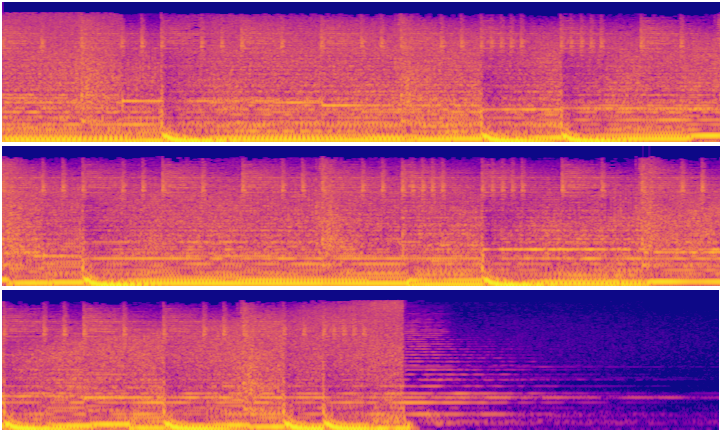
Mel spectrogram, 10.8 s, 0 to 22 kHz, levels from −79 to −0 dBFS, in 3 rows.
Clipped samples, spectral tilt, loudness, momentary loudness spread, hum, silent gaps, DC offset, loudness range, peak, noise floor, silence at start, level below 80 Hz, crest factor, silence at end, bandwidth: under 0.1%; -3.5 dB/octave; -10 LUFS; 1 LU; none; none; 0.6%; 1 LU; 0 dBFS; -45 dBFS; 0 s; -12 dBFS; 8 dB; 1.05 s; 17 kHz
